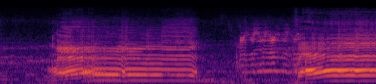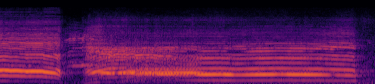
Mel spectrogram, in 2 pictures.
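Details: Sheep bleating three times in a row, each call a long, wavering, nasal baa lasting one to one and a half seconds, with short pauses between them and no other sounds.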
